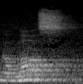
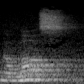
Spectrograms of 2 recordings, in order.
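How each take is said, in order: First: The stress is on the second syllable. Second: The same.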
